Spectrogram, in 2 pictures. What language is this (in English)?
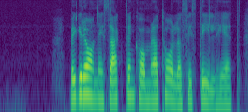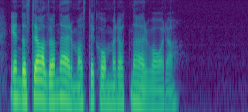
Swedish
